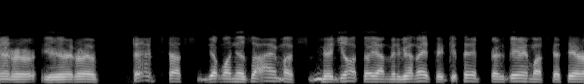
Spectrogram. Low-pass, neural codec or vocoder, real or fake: 7.2 kHz; codec, 16 kHz, 1 kbps, FreqCodec, larger model; fake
